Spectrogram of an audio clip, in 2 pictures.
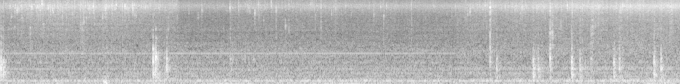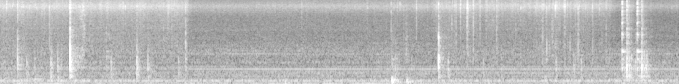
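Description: Idli batter is stirred together with a seasoning of mustard seeds and chopped coriander fried in a pan, giving a soft continuous sizzle with scattered scraping and stirring taps, close and moderately quiet, with no talk.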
